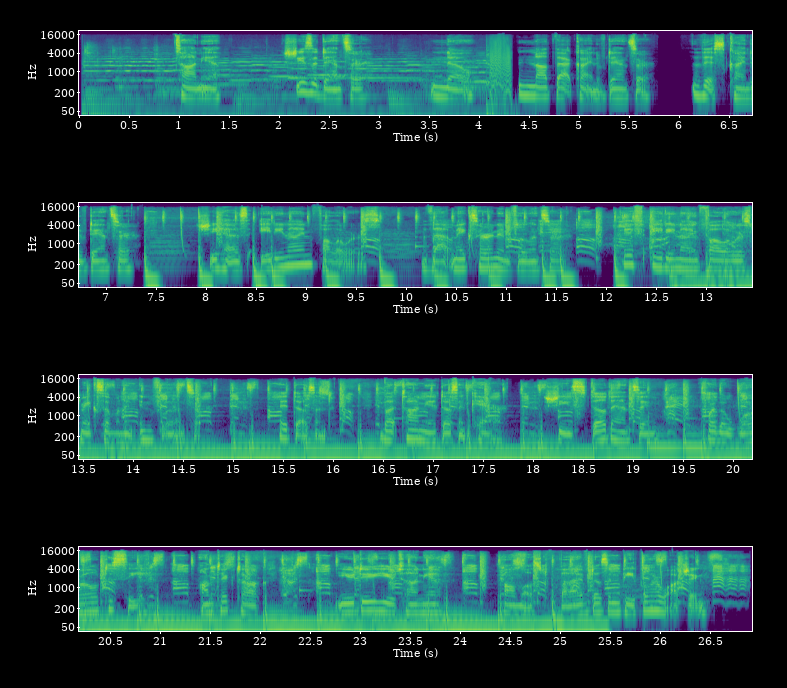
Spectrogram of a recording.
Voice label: TIK TOK Flat Millennial

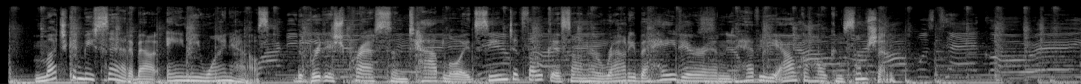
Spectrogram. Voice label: NARRATION

